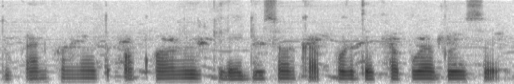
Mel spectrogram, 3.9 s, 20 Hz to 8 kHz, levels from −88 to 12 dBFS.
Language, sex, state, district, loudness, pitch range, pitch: Assamese, male, Assam, Sonitpur, -19 LUFS, 115-120 Hz, 120 Hz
